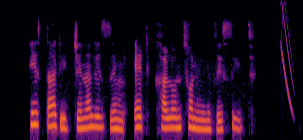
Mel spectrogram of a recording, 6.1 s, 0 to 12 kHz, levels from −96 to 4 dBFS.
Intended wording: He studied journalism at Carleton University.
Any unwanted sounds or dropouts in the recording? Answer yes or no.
yes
